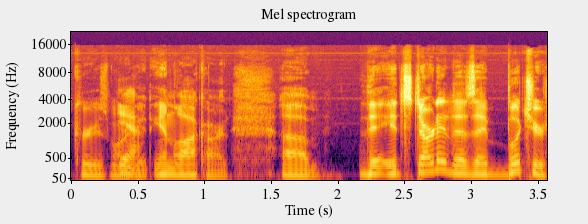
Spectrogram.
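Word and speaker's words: Kreuz: got a Cruz market it's spelled Crites what is pronounced Cruz it started as a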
